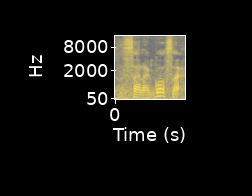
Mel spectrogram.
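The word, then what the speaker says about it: Zaragoza: right on the thoa you have to remember that the Zed is pronounced like a th so it is saraga turn right still got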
